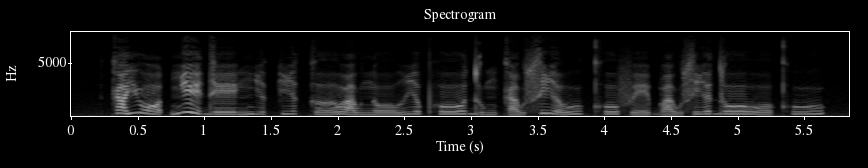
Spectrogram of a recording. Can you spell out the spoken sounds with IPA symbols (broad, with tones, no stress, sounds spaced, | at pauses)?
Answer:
k a˧˥ j ʋ ɔː˧˩ t̚ ɲ eː˥˨ d eː˩ ŋ i˧˩ ə̯ k i˧˥ ə̯ k ɤː˩˧ ʋ a˩ w n oː˩ ʋ i˧˥ ə̯ pʰ oː˧˥ d u˩ ŋ k a˩ w s i˥˨ ə̯ ʋ u˧˥ kʰ o˧˥ f eː˩˧ b a˩ w s i˧˥ ə̯ d oː˧ ʋ oː˩ kʰ u˧˥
